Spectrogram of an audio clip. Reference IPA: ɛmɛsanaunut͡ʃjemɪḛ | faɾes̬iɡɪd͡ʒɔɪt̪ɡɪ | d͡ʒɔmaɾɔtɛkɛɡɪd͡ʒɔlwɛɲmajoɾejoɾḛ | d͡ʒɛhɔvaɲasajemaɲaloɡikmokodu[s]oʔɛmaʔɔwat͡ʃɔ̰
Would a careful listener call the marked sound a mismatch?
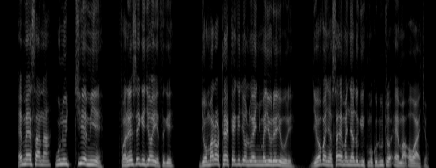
yes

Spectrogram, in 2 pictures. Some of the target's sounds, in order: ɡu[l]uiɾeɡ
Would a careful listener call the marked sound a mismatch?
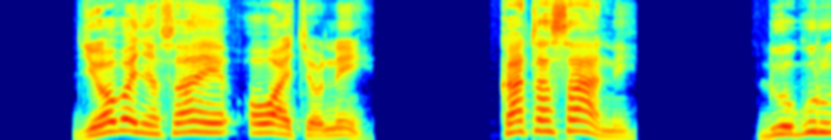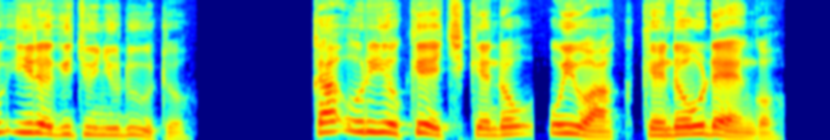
yes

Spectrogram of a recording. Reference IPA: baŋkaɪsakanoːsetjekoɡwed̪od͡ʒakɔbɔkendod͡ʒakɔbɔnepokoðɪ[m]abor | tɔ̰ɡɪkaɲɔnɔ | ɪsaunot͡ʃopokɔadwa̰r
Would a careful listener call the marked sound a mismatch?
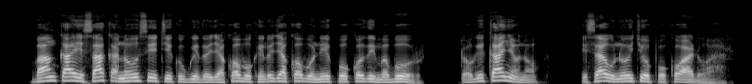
no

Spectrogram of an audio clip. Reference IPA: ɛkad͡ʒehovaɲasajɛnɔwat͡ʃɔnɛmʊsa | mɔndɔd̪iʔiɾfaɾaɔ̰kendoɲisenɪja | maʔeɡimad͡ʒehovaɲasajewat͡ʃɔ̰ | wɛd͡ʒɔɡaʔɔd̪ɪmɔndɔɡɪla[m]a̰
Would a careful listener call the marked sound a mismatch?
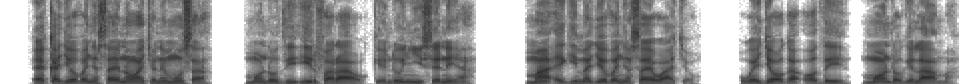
no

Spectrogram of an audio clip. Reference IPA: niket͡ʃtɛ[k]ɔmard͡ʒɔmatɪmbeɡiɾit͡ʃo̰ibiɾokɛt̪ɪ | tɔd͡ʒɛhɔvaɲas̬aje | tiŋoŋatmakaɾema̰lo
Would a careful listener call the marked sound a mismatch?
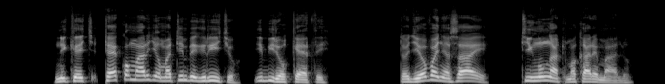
no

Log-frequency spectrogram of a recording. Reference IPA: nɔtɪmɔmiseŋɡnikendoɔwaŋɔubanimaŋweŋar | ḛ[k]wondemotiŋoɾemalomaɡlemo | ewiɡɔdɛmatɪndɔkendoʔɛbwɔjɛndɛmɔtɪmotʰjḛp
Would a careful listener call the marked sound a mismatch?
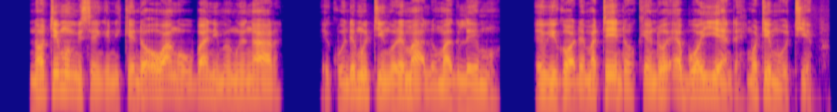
no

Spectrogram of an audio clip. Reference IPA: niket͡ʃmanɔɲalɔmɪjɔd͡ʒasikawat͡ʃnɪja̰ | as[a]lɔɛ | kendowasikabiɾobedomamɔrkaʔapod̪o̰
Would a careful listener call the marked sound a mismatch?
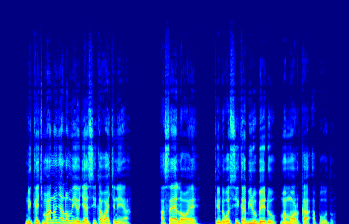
yes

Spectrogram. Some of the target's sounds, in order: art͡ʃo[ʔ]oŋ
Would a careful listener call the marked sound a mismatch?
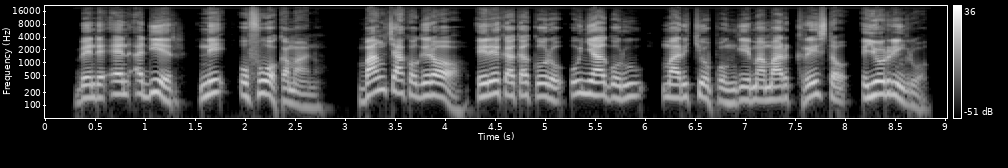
yes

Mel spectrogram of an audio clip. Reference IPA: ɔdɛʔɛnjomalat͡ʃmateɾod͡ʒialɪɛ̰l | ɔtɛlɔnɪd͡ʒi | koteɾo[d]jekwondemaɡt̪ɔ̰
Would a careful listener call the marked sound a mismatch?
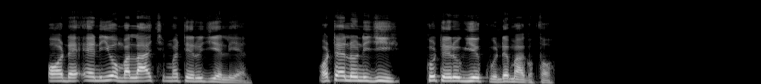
yes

